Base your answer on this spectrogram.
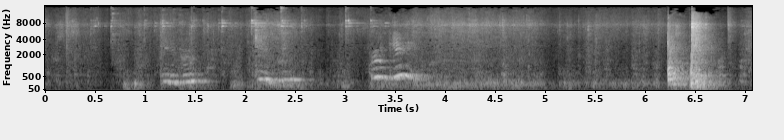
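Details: A German Shepherd puppy and a wheaten Terrier at play indoors: short, rising whimpers and whines in three bursts across a few seconds, with human voices talking between them and a sharp knock near the end.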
